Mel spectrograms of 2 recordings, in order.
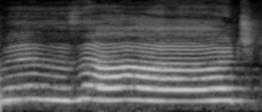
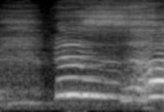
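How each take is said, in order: First: The voice goes down at the end, whining. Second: The voice goes up at the end.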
